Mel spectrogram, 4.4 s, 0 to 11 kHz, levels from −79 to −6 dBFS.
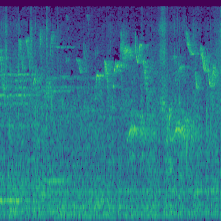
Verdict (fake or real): real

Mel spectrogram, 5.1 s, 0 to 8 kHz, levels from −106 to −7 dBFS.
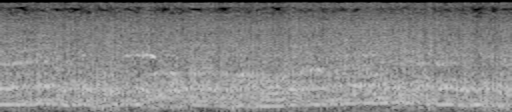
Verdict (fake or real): fake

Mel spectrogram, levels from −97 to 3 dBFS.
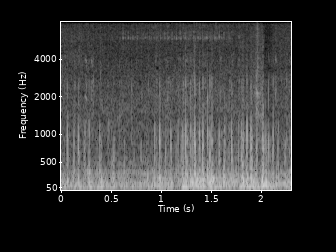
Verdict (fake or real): real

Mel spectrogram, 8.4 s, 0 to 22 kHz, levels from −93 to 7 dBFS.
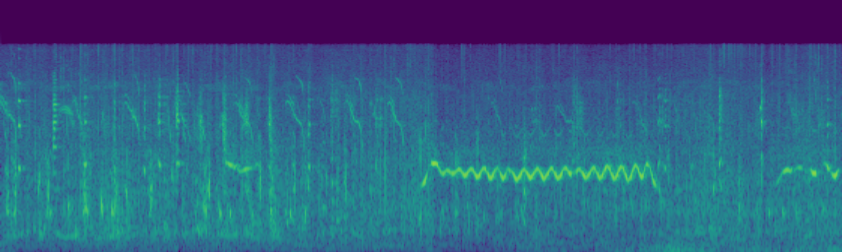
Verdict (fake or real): real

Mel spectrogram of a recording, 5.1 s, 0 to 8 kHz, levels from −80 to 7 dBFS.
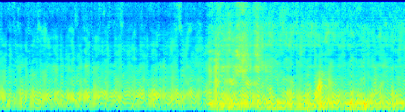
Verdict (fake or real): fake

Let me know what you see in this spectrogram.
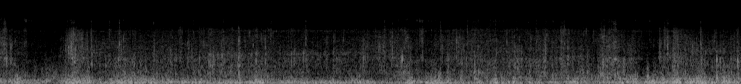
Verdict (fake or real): real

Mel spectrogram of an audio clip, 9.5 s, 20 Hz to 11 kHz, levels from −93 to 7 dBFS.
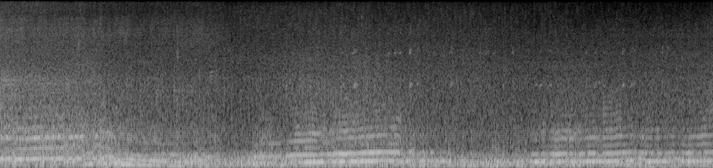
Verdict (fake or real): real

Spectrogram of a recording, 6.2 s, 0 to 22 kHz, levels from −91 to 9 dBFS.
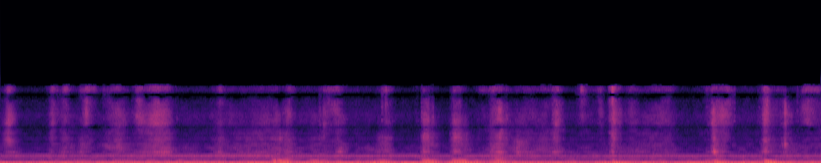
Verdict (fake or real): fake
